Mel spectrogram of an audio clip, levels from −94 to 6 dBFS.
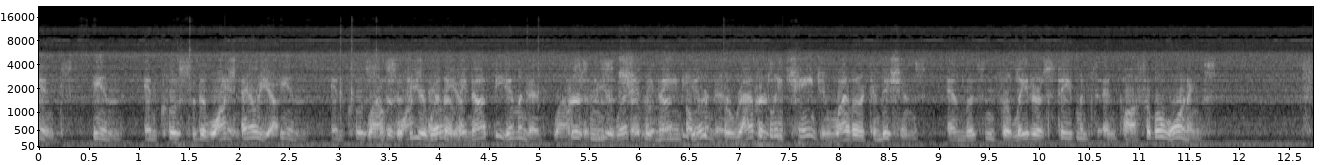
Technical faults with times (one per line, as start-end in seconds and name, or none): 1.87-7.45 doubled audio track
